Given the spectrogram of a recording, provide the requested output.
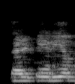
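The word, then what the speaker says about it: psalterium: Third number पर हमारे पास omasum, omasum को ही हम लोग सेल्टेरियम भी बोलते हैं, जिसके अंदर पी साइलेंट होता है।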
